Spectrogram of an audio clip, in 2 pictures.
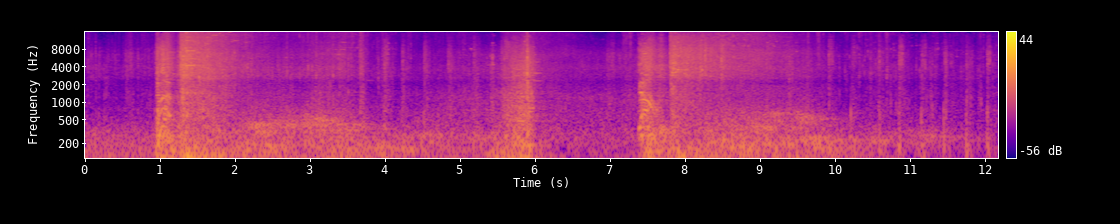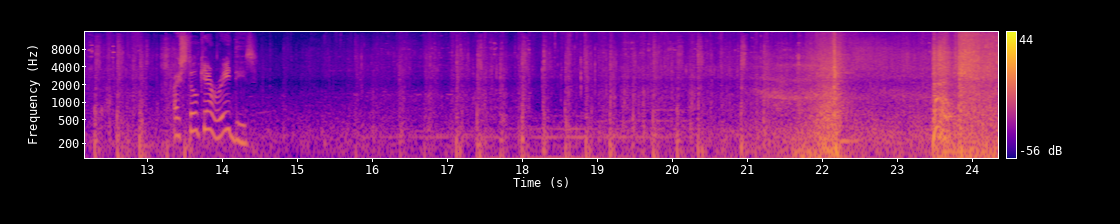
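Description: An axe swings with a loud whoosh.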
